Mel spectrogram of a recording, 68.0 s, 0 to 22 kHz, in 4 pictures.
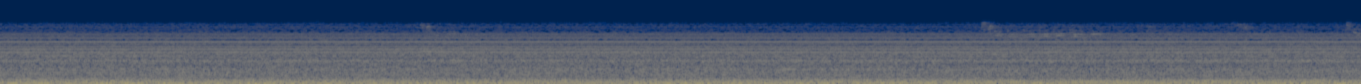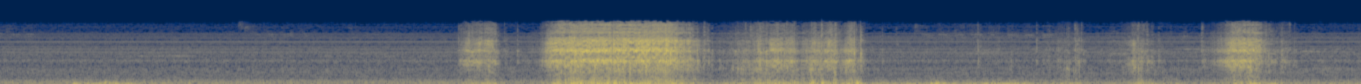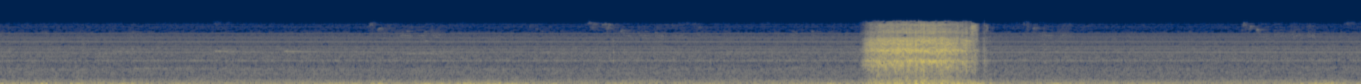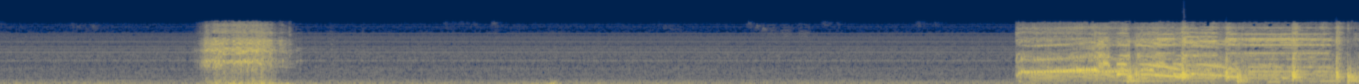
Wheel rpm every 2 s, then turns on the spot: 0, 0, 0, 0, 0, 0, 0, 0, 0, 0, 0, 20, 120, 20, 0, 10, 20, 0, 0, 0, 0, 0, 60, 10, 0, 0, 40, 20, 0, 0, 0, 0, 0, 0.
26-28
